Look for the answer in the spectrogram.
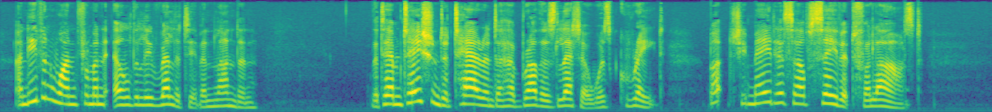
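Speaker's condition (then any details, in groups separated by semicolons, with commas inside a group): No condition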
